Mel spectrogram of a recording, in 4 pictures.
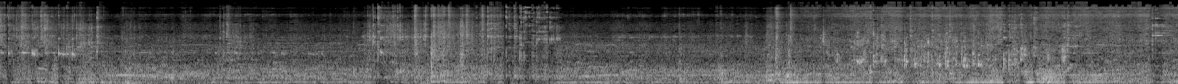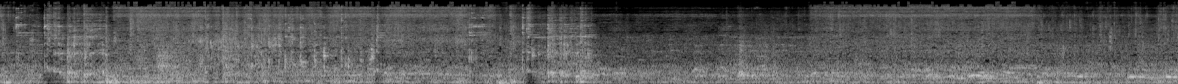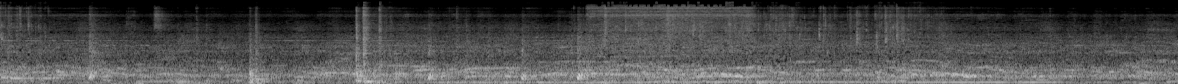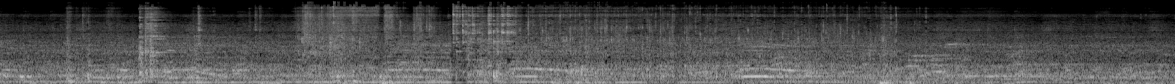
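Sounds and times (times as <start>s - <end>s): cups and utensils clinking: 0.0s - 18.1s, 36.0s - 44.8s
liquid pouring: 38.3s - 44.4s.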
